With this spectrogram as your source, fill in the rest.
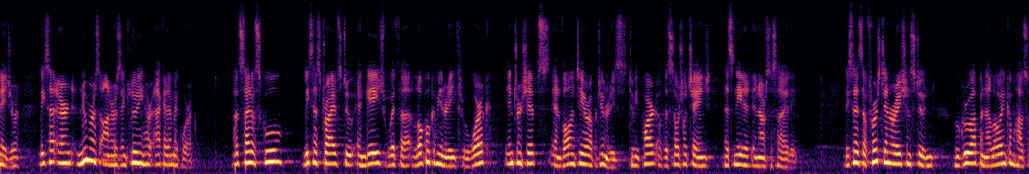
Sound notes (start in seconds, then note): none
